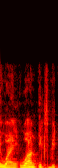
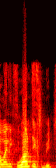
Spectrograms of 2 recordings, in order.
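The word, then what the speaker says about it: 1xBet: c'est pas OneXBet. Non, c'est OneXBet. Bien, d'accord. Bet en anglais comme le betting.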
